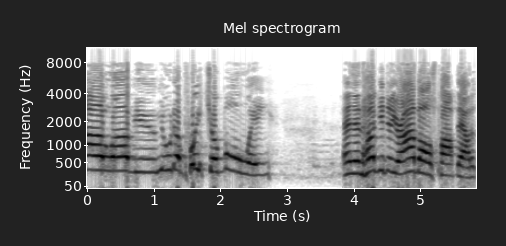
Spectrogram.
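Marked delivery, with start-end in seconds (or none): 0.0-2.8 mock boozy, sloppy, slow, drawn-out drunken gushing. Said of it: "He's like a drunk".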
